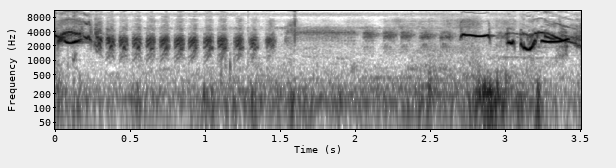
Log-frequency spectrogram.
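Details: Common iora song played as a lure to prompt quick replies: a fast, even series of harsh pulsing notes for about one and a half seconds, then looping whistled phrases.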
